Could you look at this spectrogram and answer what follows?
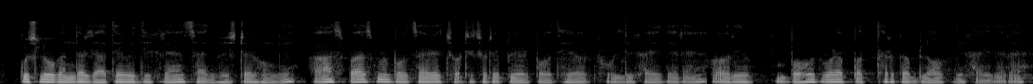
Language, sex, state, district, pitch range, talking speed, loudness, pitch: Hindi, male, Bihar, Madhepura, 100-115 Hz, 205 wpm, -34 LUFS, 105 Hz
